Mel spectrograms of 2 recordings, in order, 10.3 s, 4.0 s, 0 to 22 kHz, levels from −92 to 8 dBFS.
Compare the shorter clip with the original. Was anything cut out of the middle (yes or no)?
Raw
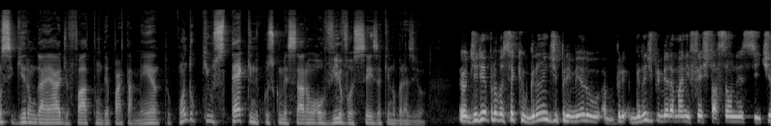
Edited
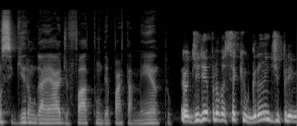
yes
